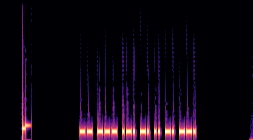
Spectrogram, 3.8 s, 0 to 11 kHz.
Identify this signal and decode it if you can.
Morse code, heard as a keyed tone, about 46 wpm, 700 Hz. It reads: MORNING
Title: Sentences from Top 400 Words - New Word Drill - 45wpm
